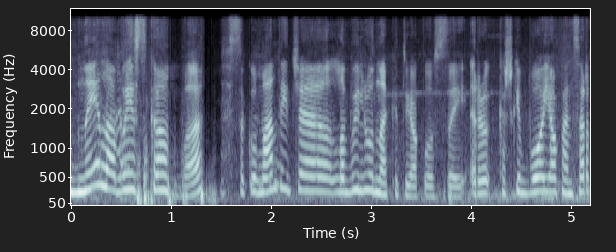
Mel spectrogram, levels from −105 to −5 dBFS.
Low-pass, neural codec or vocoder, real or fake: 9.9 kHz; vocoder, 22.05 kHz, 80 mel bands, WaveNeXt; fake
